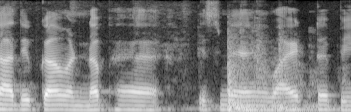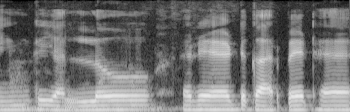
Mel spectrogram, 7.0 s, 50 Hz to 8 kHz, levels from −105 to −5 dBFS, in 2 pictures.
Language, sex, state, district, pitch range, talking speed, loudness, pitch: Hindi, male, Bihar, West Champaran, 115-125 Hz, 95 wpm, -20 LUFS, 120 Hz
